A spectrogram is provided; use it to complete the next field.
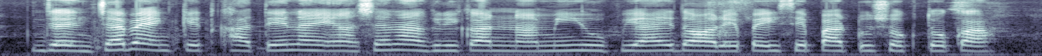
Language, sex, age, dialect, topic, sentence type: Marathi, female, 18-24, Northern Konkan, banking, question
